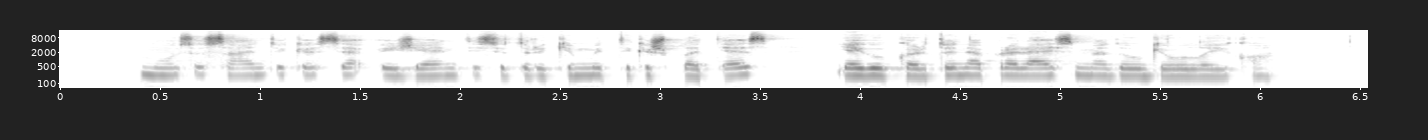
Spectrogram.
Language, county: Lithuanian, Kaunas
